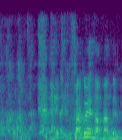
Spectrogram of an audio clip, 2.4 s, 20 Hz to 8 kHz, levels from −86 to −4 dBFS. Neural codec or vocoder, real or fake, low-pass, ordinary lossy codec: codec, 16 kHz, 4.8 kbps, FACodec; fake; 7.2 kHz; AAC, 48 kbps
